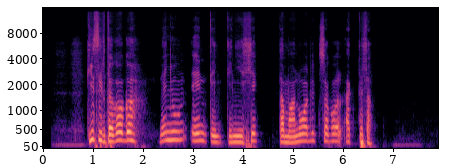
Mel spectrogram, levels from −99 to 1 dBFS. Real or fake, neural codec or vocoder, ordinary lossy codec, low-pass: fake; codec, 44.1 kHz, 7.8 kbps, Pupu-Codec; none; 14.4 kHz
